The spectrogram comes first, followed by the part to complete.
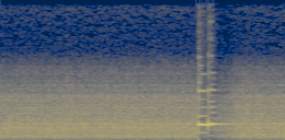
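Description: Steady road and tyre noise heard inside a moving car. About three seconds in, a short sharp click with a brief ringing tone stands out above it.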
